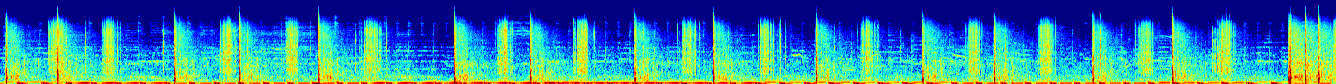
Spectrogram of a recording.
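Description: Aerial fireworks shells bursting, a sharp bang about every second, some trailing off in a smear of crackle. Underneath runs music with a deep bass line.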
